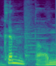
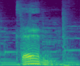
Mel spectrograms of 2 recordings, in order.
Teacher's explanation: kata kentom berubah menjadi kata ken dengan penghilangan bunyi OM di akhir kata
